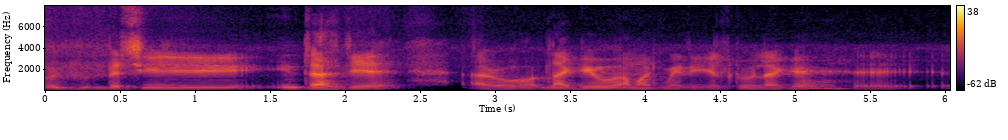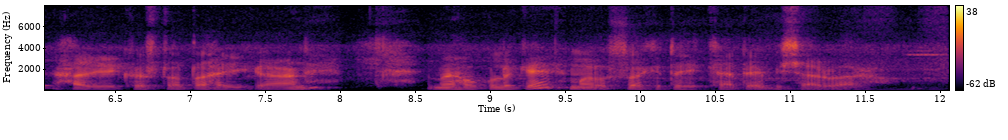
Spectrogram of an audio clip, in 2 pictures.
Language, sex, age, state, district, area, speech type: Assamese, male, 60+, Assam, Lakhimpur, urban, spontaneous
